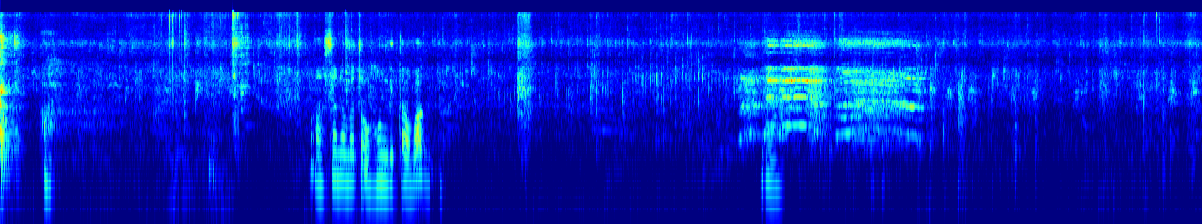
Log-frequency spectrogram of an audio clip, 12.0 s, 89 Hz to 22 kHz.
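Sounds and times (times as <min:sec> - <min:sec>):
rooster crowing: 0:07.4 - 0:09.4.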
